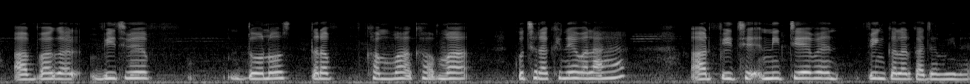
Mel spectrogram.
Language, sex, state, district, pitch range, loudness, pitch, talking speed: Maithili, female, Bihar, Supaul, 260-280 Hz, -19 LUFS, 270 Hz, 125 wpm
